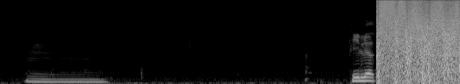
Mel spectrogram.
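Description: From 3.77 s to the end at 4.60 s the speech collapses into loud, harsh broadband noise: samples built from the wrong bytes, with the fast-changing low bits read as the large part of each value. Unlike added hiss, it comes from misread samples rather than noise laid over the speech.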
